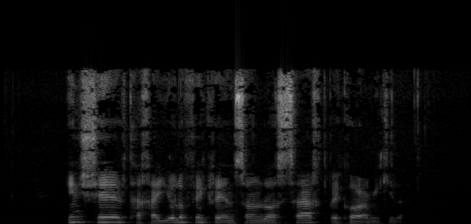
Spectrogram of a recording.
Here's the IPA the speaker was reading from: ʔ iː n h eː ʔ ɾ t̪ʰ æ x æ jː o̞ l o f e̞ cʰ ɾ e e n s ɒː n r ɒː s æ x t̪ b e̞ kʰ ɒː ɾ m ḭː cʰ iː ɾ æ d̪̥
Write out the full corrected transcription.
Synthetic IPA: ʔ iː n ʃ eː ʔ ɾ t̪ʰ æ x æ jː o̞ l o f e̞ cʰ ɾ e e n s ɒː n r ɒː s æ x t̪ b e̞ kʰ ɒː ɾ m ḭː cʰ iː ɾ æ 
